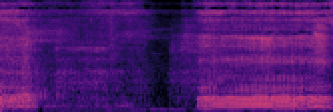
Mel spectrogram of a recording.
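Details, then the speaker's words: Young child copying his sleeping father's snoring: two rough, vibrating snore-like breaths; imitated snoring. "তো দেখো নকল করছে, ওর পাপা নাক ডাকানো কপি করছে।"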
